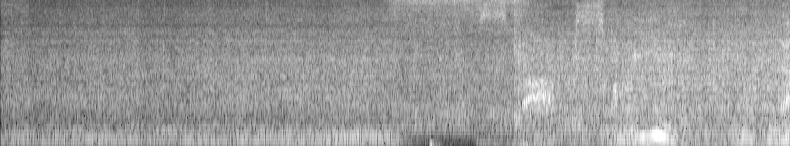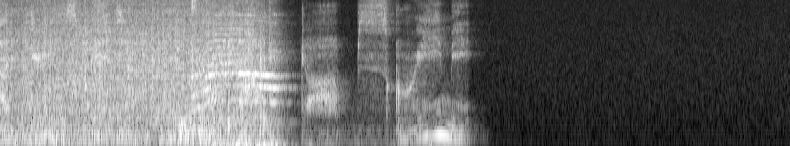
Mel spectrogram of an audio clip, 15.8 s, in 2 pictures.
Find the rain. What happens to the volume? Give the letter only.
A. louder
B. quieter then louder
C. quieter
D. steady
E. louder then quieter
A.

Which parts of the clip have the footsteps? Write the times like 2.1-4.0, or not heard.
not heard.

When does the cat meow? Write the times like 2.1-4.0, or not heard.
9.8-10.8.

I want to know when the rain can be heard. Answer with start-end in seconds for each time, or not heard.
0.0-10.5.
